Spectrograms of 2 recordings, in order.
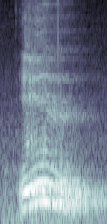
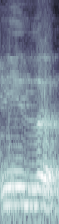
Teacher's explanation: Huruf zal ini huruf yang mana bila kita matikan tak ada qalqalah.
